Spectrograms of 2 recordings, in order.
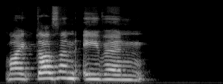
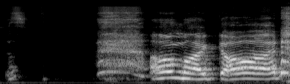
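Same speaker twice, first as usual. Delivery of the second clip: real helpless laughter through the words; laughing; 2 semitones higher, slower than usual. Real, not acted. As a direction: she can barely get it out for laughing. Laughing fit.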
